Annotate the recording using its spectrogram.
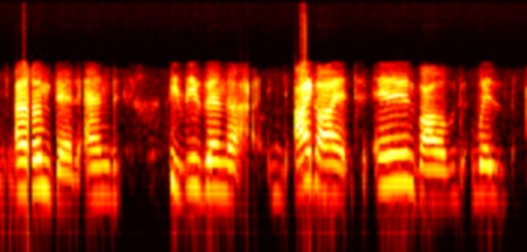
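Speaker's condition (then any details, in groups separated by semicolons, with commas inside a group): Cerebral palsy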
